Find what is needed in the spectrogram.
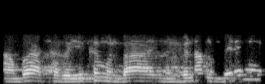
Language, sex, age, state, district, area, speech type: Bodo, male, 18-30, Assam, Chirang, urban, conversation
